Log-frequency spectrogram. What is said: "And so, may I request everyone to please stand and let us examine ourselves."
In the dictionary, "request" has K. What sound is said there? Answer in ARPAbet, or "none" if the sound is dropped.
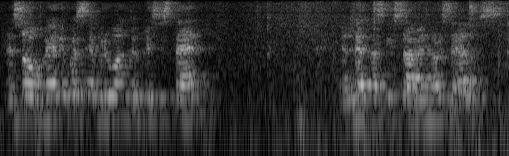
none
